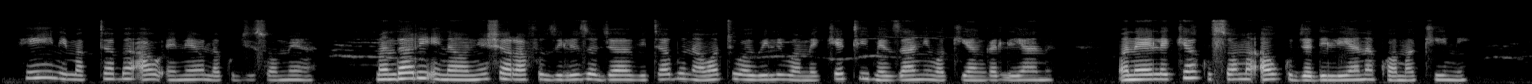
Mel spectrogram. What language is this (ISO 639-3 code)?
swa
